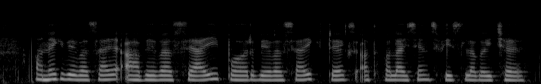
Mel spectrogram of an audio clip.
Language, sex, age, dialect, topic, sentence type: Maithili, female, 25-30, Eastern / Thethi, banking, statement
